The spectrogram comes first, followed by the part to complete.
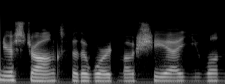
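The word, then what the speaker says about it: מושיע: And it modifies the way the whole word looks, and we pronounce it Moshia.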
